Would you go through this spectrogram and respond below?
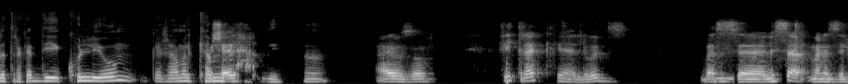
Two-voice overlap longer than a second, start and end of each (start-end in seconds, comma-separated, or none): none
